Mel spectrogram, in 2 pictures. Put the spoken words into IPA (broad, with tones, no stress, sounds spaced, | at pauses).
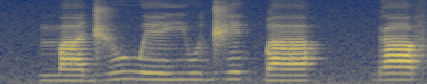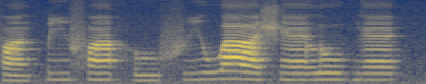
m a˨ d͡ʒ u˨˦ w e˧ j u˧ d͡ʒ e˦ ɡ͡b a˧ | ɡ a˧ f ã˨ k͡p i˧ f ã˧ h u˨ f i˨˦ w a˦˨ ʃ ɛ̃˧ l o˦ ɡ ɛ̃˦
